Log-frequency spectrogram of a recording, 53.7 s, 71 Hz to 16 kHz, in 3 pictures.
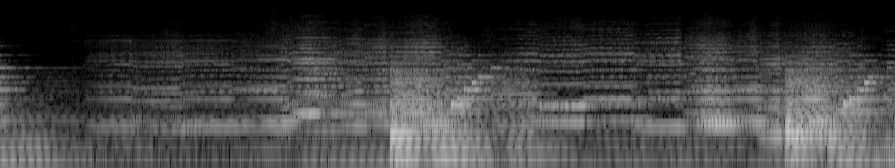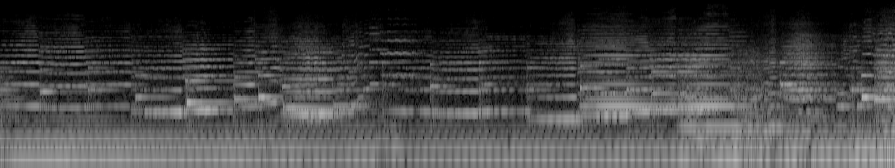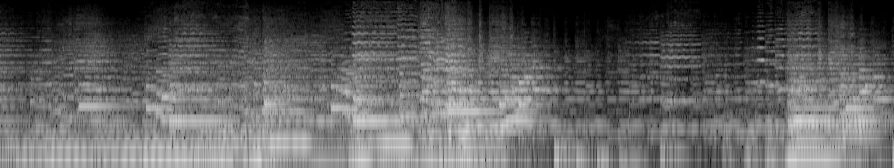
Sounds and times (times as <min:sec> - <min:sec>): Violin, fiddle: 0:00.0 - 0:00.8, 0:01.4 - 0:53.6
Piano: 0:00.0 - 0:53.6.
